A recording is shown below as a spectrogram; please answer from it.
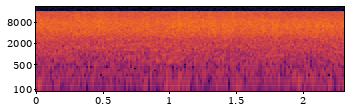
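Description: Steady outdoor background hiss with irregular low rumbles.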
